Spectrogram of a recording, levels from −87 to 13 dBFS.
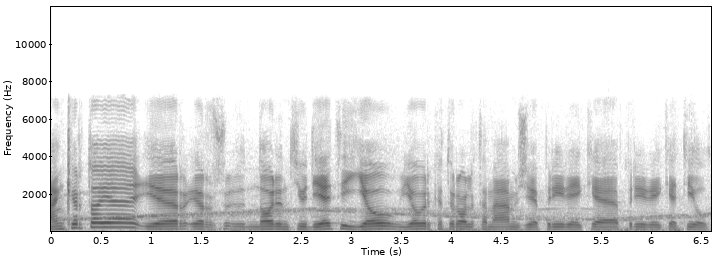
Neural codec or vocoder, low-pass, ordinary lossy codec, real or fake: none; 7.2 kHz; AAC, 64 kbps; real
